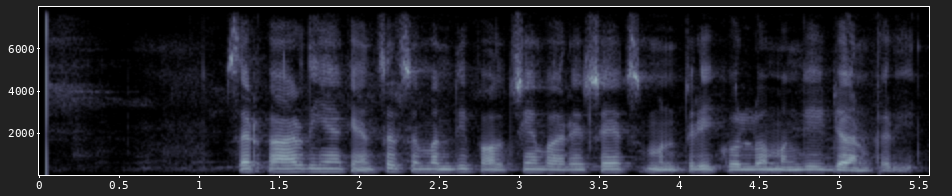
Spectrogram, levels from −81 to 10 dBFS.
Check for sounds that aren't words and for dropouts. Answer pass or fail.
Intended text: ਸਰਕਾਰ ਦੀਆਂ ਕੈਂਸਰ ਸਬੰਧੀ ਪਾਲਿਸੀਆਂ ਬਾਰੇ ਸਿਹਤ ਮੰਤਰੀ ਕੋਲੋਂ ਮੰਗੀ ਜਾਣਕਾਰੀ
pass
